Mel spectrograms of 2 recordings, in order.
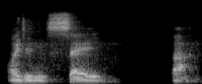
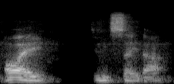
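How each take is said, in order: First: The word say carries the main stress. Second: The word I carries the main stress. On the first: It was implied but not said. "maybe you did something else to mean it. You just didn't say it" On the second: Someone else said it. "then you're saying that someone else did"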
